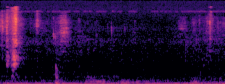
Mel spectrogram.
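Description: Near silence: faint handling of small plastic model-kit parts in gloved hands, with a soft click just after the start.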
